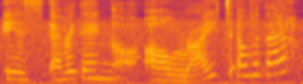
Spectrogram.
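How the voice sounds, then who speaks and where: A woman's voice: high voice, big pitch swings, moderate pace. An actress playing a hesitant, anxious young woman in a horror visual novel. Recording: game audio with clear background noise.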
